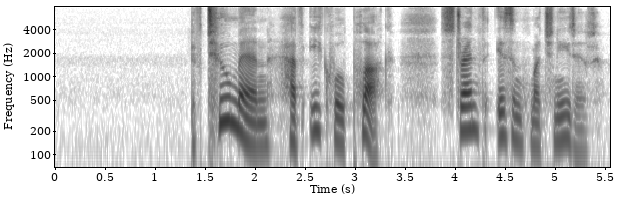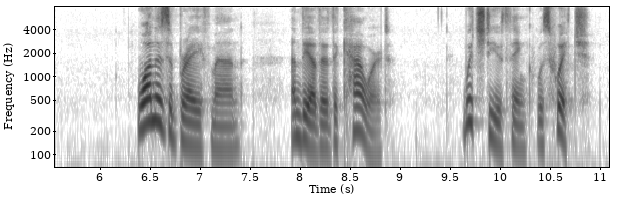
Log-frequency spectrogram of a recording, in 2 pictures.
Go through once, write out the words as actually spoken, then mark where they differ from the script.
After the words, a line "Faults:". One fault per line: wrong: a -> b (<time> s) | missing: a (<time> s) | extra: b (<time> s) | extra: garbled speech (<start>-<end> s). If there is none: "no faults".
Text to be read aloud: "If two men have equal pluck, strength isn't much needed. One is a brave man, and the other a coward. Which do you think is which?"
"If two men have equal pluck, strength isn't much needed. One is a brave man, and the other the coward. Which do you think was which?"
Faults:
wrong: a -> the (8.3 s)
wrong: is -> was (10.4 s)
